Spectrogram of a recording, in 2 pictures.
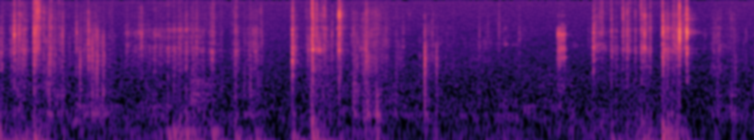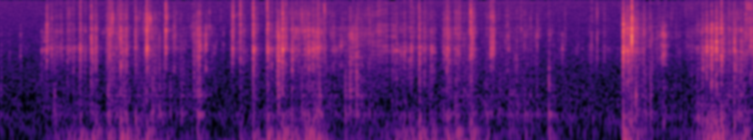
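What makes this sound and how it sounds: A solid oval soap bar with a black speckled outside and white interior, held in the palm, has slices shaved off it with a utility knife blade. Many short, crisp, crackly scrapes and cuts sound in quick uneven bursts, with bright edges and a low background rumble underneath.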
